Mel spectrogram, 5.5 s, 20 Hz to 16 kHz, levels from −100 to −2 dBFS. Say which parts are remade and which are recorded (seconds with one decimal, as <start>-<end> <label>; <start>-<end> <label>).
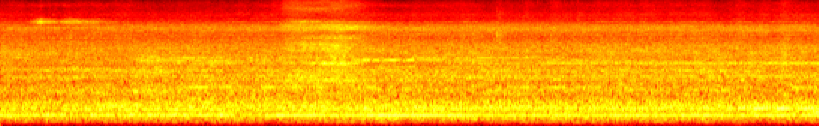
0.0-0.9 remade; 0.9-1.5 recorded; 1.5-3.2 remade; 3.2-3.9 recorded; 3.9-5.5 remade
